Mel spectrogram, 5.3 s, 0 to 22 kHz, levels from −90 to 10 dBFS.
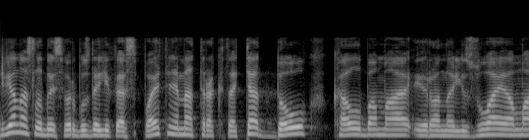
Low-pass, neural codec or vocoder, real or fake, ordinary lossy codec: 7.2 kHz; codec, 16 kHz, 2 kbps, FunCodec, trained on LibriTTS, 25 frames a second; fake; MP3, 64 kbps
